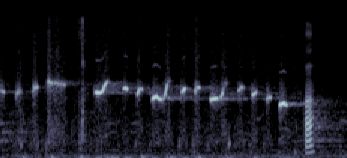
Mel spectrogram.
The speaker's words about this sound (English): Well, didn't you hear that? The whistle while you work.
